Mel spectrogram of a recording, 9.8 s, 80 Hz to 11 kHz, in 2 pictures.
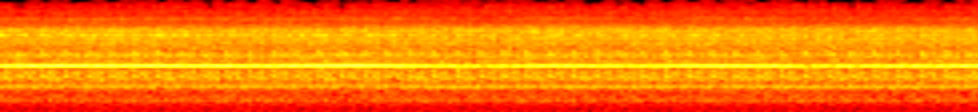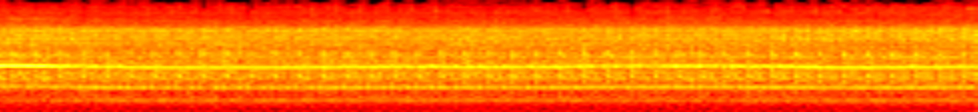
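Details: Subaru Forester SG5 with EJ25 engine: steady idle with even, fairly regular tapping, roughly three to four knocks a second; engine knock, cause unconfirmed.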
